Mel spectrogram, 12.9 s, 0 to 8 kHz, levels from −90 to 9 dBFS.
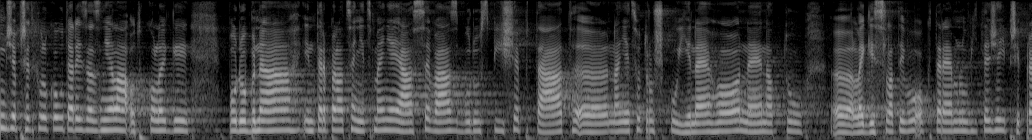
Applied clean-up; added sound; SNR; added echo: none; none; none; none.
